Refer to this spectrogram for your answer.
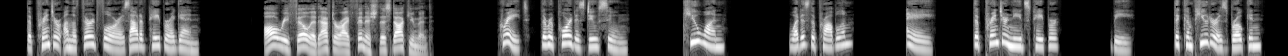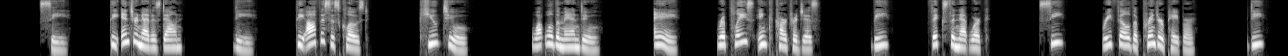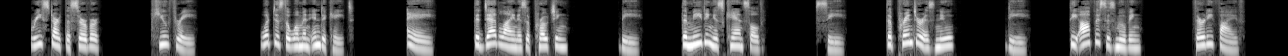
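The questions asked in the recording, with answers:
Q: What is the problem?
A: A: The printer needs paper.

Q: What will the man do?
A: C: Refill the printer paper.

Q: What does the woman indicate?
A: A: The deadline is approaching.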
